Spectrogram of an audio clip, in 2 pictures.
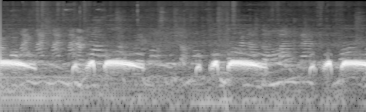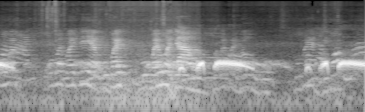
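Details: Spotted dove from a Thai 'sai khu ang' song-style breeding line, held in a cage, giving long, smooth, falling coos alternating with short paired notes. Speech and a louder chattering sound break in midway.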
